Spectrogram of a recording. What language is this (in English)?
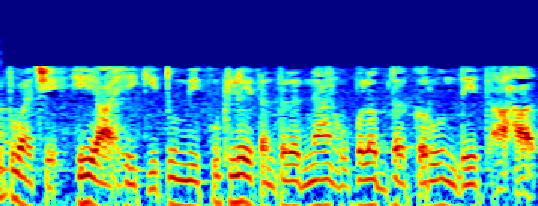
Marathi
